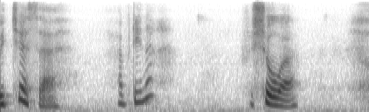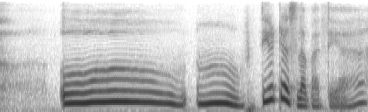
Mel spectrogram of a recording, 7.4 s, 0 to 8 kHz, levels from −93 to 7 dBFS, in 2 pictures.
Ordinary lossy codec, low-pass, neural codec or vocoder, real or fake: none; 7.2 kHz; codec, 16 kHz in and 24 kHz out, 1 kbps, XY-Tokenizer; fake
